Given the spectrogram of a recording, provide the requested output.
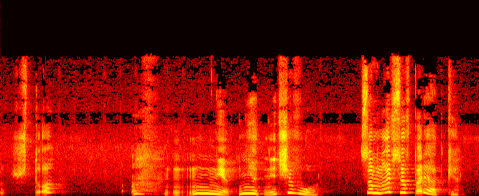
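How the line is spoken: Faltering babble, female. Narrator (Russian): пролепетала Листочка

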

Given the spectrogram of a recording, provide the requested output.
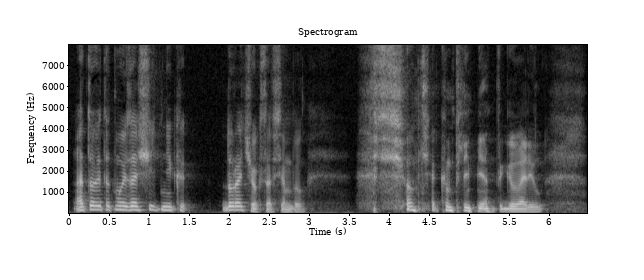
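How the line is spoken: Said, then laughed. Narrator (Russian): сказала она и засмеялась

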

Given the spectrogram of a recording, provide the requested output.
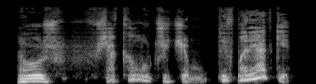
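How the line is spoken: Hissed reply. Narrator (Russian): прошипел в ответ Овс

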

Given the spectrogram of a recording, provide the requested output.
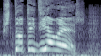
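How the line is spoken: Shout. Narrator (Russian): закричала Рианон

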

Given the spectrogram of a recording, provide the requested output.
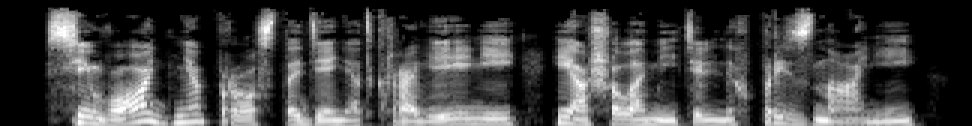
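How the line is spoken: Snorting. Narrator (Russian): фыркнул Афанасий

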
